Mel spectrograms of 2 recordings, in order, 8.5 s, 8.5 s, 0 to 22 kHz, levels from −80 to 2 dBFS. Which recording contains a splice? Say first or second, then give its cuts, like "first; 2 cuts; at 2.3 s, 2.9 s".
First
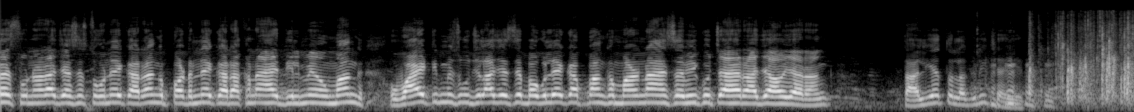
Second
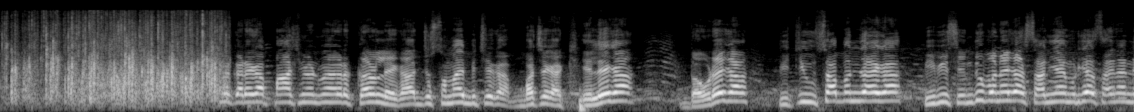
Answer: second; 1 cut; at 1.7 s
